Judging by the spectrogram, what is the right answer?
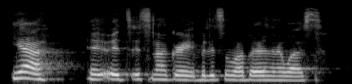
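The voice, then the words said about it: Hoarse, partly lost voice. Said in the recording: “can't talk... I start losing my voice... she could not talk when she got here. So it's a little better, but not great.”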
